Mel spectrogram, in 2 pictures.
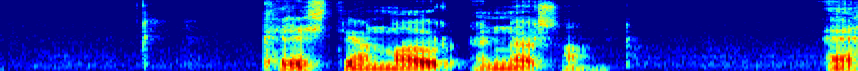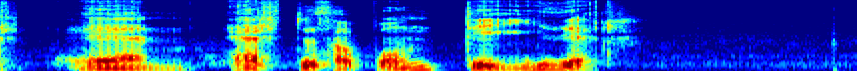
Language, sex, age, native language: Icelandic, male, 70-79, Icelandic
